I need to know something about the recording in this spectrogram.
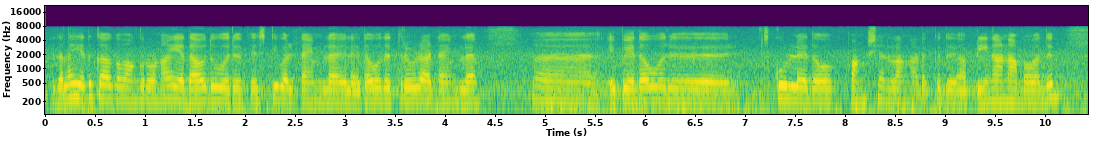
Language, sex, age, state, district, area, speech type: Tamil, female, 18-30, Tamil Nadu, Tiruvannamalai, urban, spontaneous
